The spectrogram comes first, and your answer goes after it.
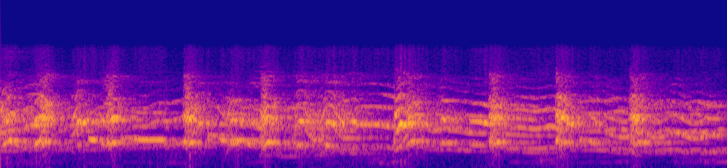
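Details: Group howl by a pack of dogs at Toca do Bilbo, each staking its place in the pack: continuous layered wailing voices that swell and dip about twice a second, with no other sounds.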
